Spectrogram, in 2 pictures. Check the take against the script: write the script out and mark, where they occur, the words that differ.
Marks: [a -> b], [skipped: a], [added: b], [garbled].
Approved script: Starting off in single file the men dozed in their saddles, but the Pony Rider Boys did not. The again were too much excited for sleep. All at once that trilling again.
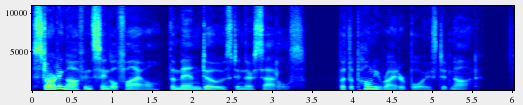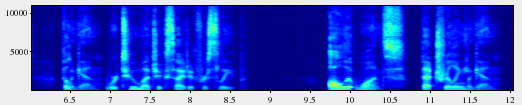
Starting off in single file the men dozed in their saddles, but the Pony Rider Boys did not. The again were too much excited for sleep. All at once that trilling again.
